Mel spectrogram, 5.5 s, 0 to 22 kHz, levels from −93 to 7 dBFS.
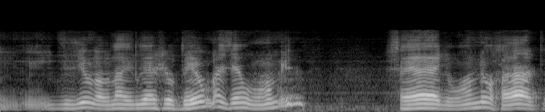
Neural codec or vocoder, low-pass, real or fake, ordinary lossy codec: codec, 24 kHz, 1 kbps, SNAC; 7.2 kHz; fake; none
